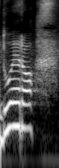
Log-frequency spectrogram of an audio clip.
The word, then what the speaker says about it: Duero: Nie, na začiatku by som iba povedala, že teda ty vyslovuješ Douro, ja vyslovujem Duero. Douro sa vyslovuje po portugalsky a ja vyslovujem po španielsky Duero.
